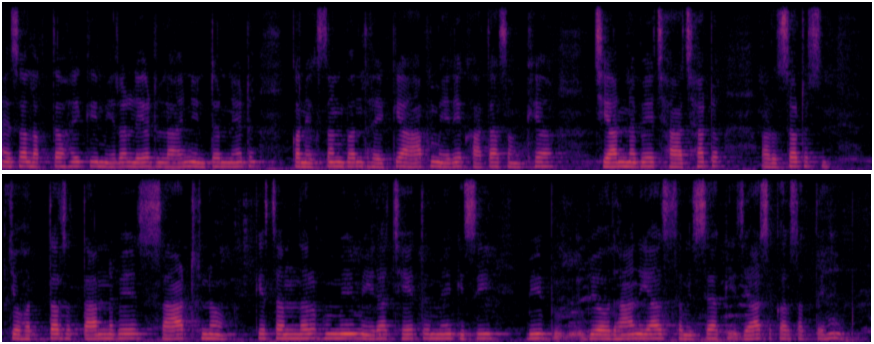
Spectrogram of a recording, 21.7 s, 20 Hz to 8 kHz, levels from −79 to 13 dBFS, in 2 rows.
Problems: constant background noise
